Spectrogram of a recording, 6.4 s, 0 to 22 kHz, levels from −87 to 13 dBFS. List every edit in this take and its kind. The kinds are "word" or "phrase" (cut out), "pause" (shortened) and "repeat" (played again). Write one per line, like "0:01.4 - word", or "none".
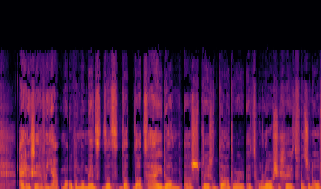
none

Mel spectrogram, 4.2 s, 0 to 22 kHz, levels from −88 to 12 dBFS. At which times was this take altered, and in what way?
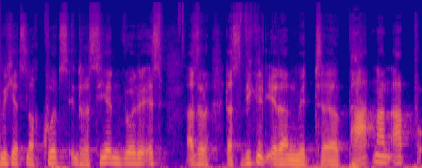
none

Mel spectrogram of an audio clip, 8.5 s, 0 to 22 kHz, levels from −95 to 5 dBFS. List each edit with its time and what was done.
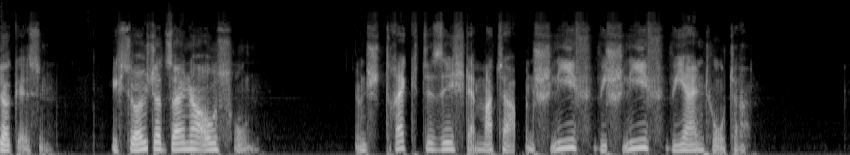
0:01.5 - word
0:03.7 - word
0:04.6 - word
0:05.1 - word
0:06.1 - repeat

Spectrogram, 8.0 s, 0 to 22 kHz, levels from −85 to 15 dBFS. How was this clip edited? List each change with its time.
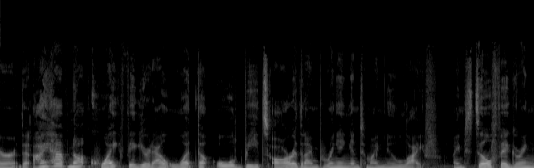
none

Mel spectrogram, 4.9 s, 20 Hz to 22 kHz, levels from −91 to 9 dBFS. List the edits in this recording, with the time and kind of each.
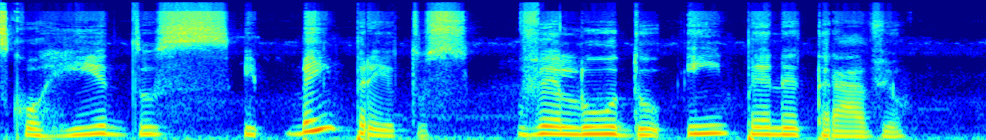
0:01.3 - word
0:02.6 - word

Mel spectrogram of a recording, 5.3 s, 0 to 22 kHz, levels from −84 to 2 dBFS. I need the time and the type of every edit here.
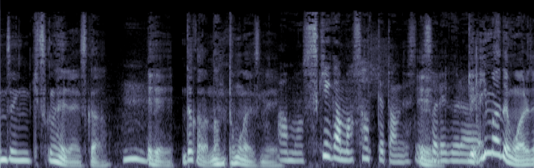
none

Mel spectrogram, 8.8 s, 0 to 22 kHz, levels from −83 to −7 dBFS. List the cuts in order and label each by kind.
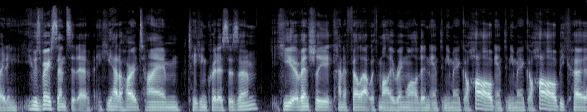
0:01.4 - word
0:02.8 - pause
0:04.1 - word
0:07.4 - repeat

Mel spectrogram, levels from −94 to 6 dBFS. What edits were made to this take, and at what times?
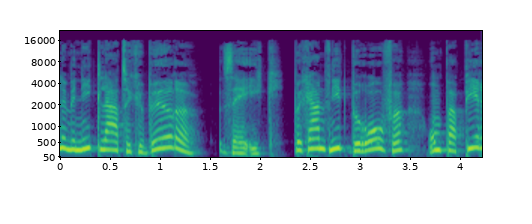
0:01.5 - pause
0:02.3 - pause
0:02.7 - word

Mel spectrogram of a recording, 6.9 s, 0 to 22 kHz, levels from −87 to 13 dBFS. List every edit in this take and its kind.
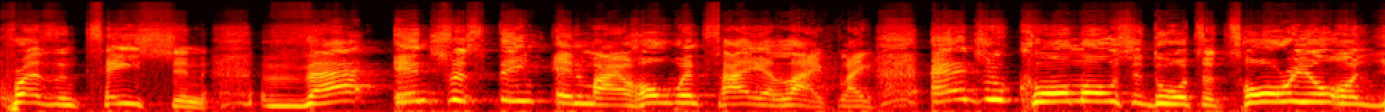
none

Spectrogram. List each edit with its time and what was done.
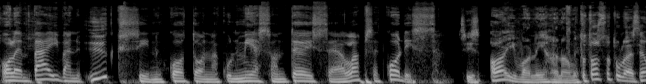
0:03.9 - word
0:04.5 - pause

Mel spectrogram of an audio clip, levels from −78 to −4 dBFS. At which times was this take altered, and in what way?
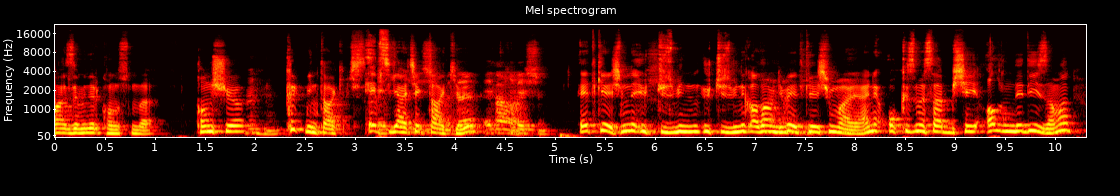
0:03.1 - phrase

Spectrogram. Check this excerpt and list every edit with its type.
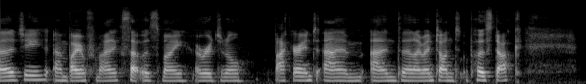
0:02.0 - word
0:04.6 - word

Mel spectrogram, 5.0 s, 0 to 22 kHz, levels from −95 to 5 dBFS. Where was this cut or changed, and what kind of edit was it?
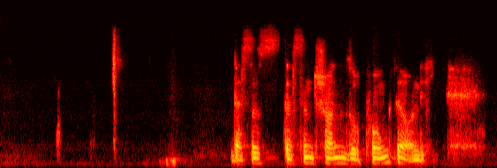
0:01.9 - pause

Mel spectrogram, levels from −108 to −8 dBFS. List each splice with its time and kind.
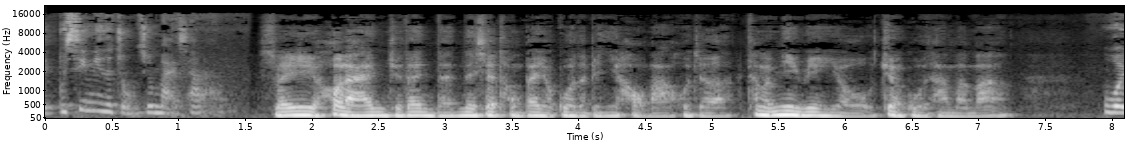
0:05.2 - pause

